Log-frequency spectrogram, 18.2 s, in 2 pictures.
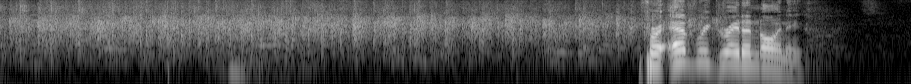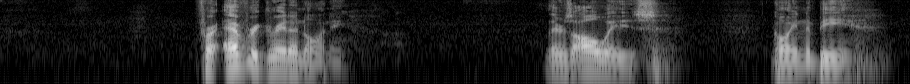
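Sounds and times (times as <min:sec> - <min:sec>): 
audience clapping: 0:00.0 - 0:08.1
speech: 0:06.4 - 0:08.1, 0:11.2 - 0:12.6, 0:14.6 - 0:15.8, 0:16.8 - 0:17.8.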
